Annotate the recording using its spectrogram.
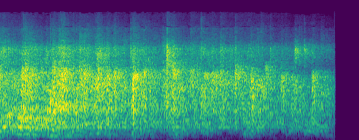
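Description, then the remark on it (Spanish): A crowd breaks into loud, sustained applause for Blessed Sor María Romero, a dense wash of many hands clapping together that holds steady for several seconds before cutting off abruptly. “queremos a la Beata, a quien le regalamos un fuerte aplauso.”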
